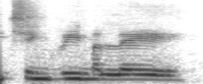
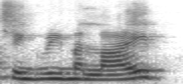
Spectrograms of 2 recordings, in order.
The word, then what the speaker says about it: Chingri Malai: And it was actually Chingri Malay Oh. and not Chingri Malai, but Indians started calling it Malai because that's how they pronounce things phonetically.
